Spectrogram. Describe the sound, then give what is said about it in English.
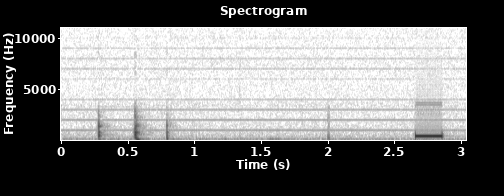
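A few sharp clicks on a quiet phone line, then a loud, buzzy electronic telephone tone that starts and stops in short pulses, an odd-sounding dial tone rather than the usual steady hum. “It's not a normal dial tone either.”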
